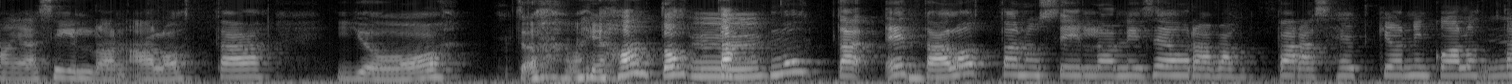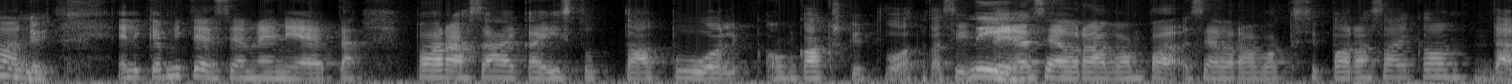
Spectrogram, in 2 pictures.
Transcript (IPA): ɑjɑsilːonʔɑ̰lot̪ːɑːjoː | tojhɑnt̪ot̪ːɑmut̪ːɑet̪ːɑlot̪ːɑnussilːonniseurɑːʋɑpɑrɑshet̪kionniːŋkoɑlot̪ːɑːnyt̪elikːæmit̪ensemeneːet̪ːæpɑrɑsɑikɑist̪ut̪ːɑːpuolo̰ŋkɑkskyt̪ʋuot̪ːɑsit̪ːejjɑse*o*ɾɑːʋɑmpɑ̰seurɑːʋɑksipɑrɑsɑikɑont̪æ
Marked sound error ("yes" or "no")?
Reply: yes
